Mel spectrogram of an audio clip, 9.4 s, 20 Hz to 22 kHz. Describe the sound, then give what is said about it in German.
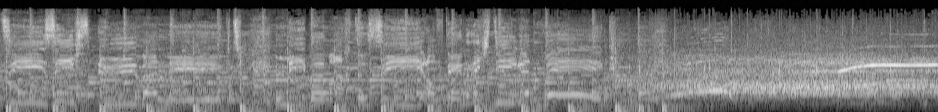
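Pounding, rhythmic music gives way to the huge roaring crowd of about 17,000 people as a concert begins, a dense wall of loud cheering with shrill whistles rising over it. “Das Konzert beginnt um 19.30 Uhr unter ohrenbetäubendem Jubel.”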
